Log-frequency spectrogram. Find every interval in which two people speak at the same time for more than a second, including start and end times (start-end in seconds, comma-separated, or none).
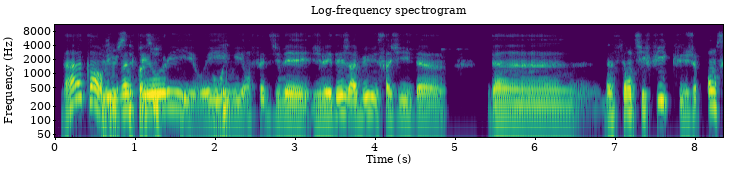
0.5-2.3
